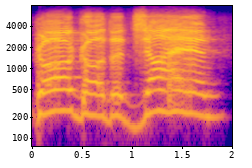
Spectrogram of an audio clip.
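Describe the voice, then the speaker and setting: An actor playing a tormented murderer, a former midget grown into a giant, in intense, melodramatic 1940s radio horror style. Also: male voice, very high-pitched, fairly even intonation, drawn-out words, exaggerated voice. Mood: hysterical, bitter. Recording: dull 1940s radio recording, faint music.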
